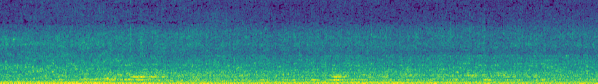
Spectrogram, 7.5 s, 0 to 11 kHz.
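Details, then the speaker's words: 1965 Ford F-250 pickup, carb with manual choke, just restarted after sitting five years: low, slightly lumpy idle with an uneven, wandering beat; carb issues suspected, not confirmed. "okay hold there carb issues have been sitting [ __ ] many years as you expect right go ahead"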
